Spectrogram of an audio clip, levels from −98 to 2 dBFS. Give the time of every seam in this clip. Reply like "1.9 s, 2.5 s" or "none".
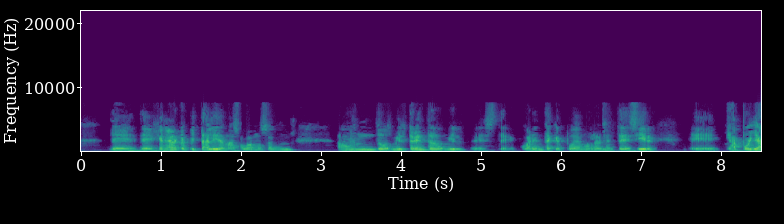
2.0 s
